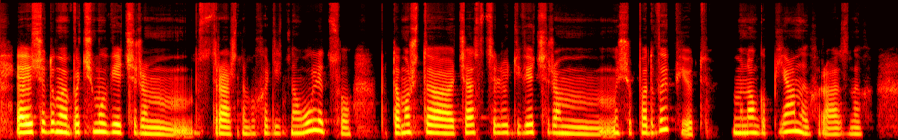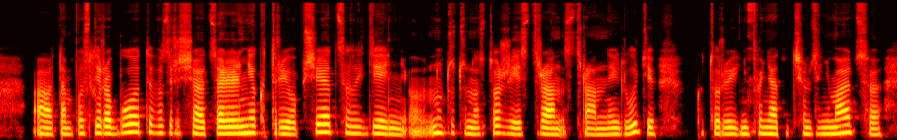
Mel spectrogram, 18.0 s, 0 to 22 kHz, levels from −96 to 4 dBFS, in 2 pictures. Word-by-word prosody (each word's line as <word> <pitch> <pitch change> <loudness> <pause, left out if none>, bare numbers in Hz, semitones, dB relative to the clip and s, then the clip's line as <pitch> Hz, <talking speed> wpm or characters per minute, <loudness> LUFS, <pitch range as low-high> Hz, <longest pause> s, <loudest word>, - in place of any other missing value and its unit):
Я 220 - +11
ещё 235 +3 +8
думаю, 240 -2 +6
почему 235 +2 +4
вечером, 195 -7 +1
м, - - -11
страшно 190 0 -1
выходить 195 +2 -9
на 200 - +1
улицу, 255 -6 +1 0.3
потому 215 +2 +1
что 210 -3 +4
часто 215 +1 -1
люди 215 -1 -4
вечером, 205 -2 -1
м, - - -3
еще 210 -2 -4
подвыпьют, 255 +9 -2 0.2
много 210 -1 0
пьяных 235 -1 -1
разных, 175 +1 -5 0.6
а 175 -1 +1
там 175 0 -4
после 195 +1 -3
работы 215 +4 +2
возвращаются, 195 -3 -1
или 190 0 +6
некоторые 200 -2 0
вообще 230 +7 +1
целый 205 -4 -5
день. 180 -3 -1
Э, - - -6
ну, 210 +1 -2
тут 210 0 -12
у - - -4
нас 175 0 -3
тоже 200 -2 -3
есть 170 0 -2
стран 175 -4 +1
странные 170 +1 -3
люди, 190 +1 -2 0.4
которые 185 -2 -3
непонятно 185 +1 -2
чем 185 -2 -4
занимаются, 180 -1 -1
200 Hz, 150 wpm, -23 LUFS, 180-220 Hz, 0.6 s, Я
